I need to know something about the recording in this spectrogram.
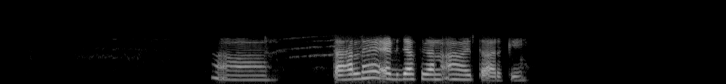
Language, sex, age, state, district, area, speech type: Santali, female, 18-30, West Bengal, Bankura, rural, conversation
